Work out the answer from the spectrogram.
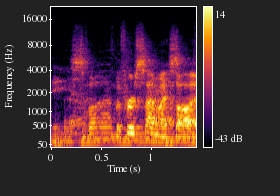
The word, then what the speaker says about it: aespa: Wait, how do you pronounce it in Korean? aespa. aespa. aespa. Because honestly, it started with an A and I was like, aespa?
